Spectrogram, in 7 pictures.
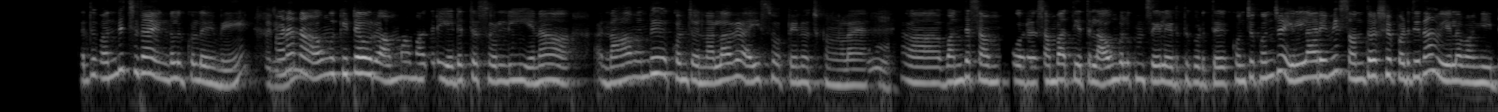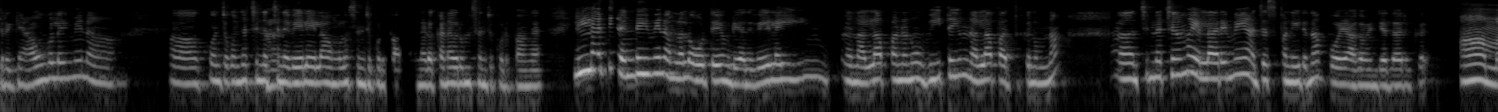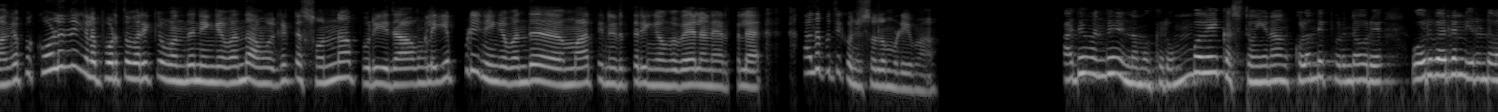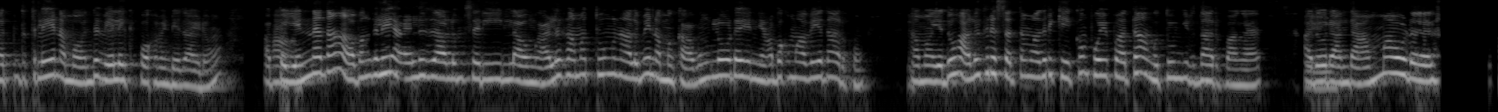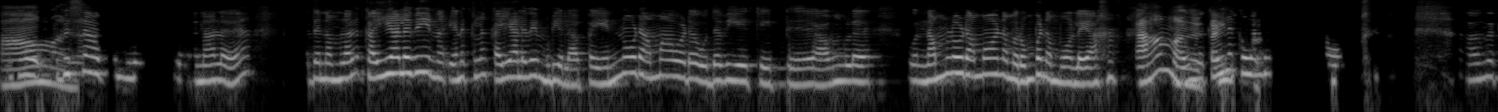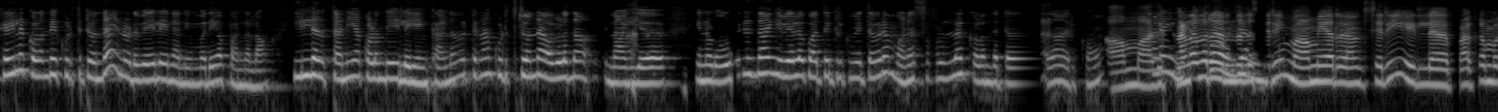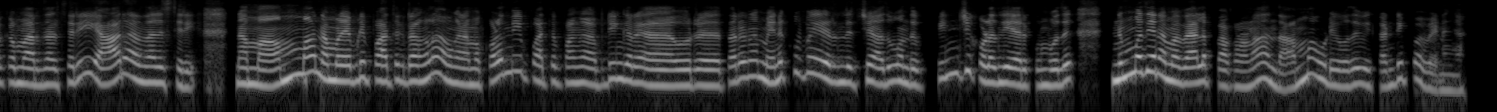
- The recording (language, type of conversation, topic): Tamil, podcast, வேலைக்கும் வீட்டுக்கும் இடையிலான எல்லையை நீங்கள் எப்படிப் பராமரிக்கிறீர்கள்?
- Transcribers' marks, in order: in English: "அட்ஜஸ்ட்"; unintelligible speech; unintelligible speech; chuckle; laugh; other noise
